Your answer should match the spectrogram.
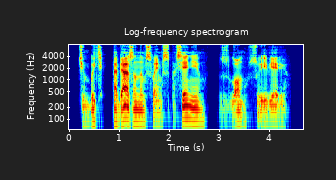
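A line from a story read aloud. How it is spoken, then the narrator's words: Muttered. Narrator (Russian): пробормотал я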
